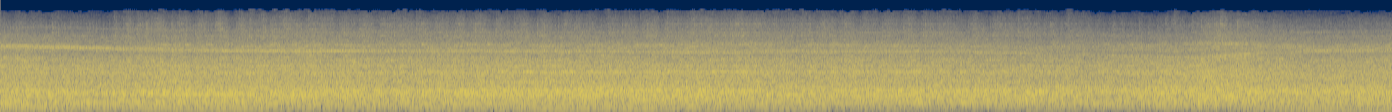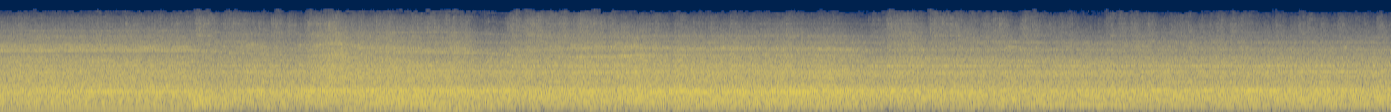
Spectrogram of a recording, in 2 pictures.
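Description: A diesel wheel loader drives forward, its engine droning and whining.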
